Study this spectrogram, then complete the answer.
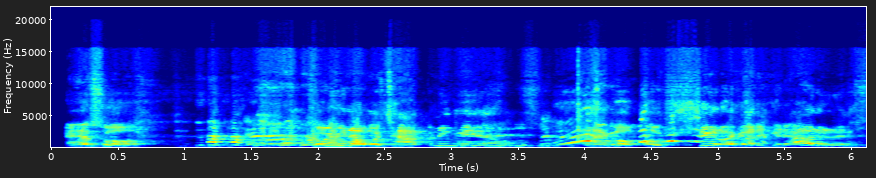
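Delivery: a loud inner voice jolting him into action; lizard survival brain. Acted. Lizard brain warns him of the ghost, urgent scolding. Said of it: "the little lizard survival brain in the back of my head goes".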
